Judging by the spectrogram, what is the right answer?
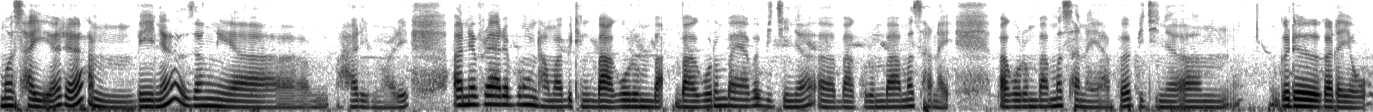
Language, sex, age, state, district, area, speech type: Bodo, female, 18-30, Assam, Udalguri, urban, spontaneous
